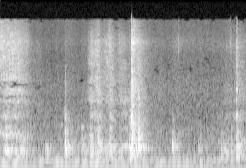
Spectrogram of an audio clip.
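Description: A veroboard loaded with loose component leads being handled and turned over: a brief scrape at the start, then several light clicks and taps of the board and its wire legs, the sharpest about halfway through.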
